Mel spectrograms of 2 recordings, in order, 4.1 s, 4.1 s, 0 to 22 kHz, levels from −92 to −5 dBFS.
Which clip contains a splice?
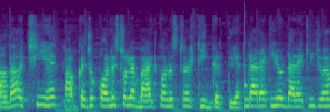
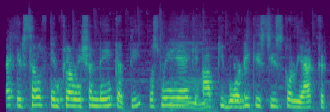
first; 2 cuts; at 0.8 s, 3.1 s

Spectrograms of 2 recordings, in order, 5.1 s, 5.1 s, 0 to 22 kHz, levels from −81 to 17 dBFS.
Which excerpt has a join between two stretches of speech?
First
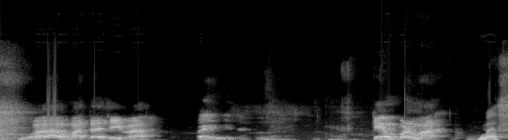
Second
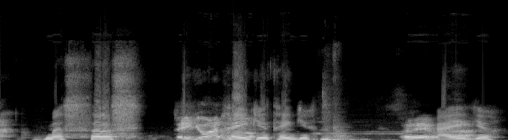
second; 1 cut; at 3.2 s

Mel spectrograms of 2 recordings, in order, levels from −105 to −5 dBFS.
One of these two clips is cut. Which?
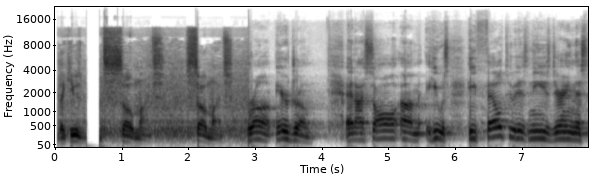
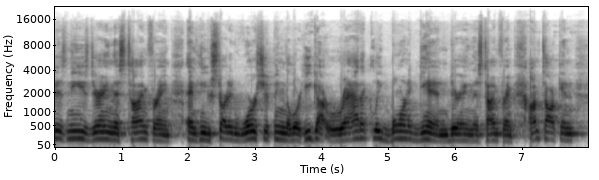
first; 1 cut; at 2.8 s

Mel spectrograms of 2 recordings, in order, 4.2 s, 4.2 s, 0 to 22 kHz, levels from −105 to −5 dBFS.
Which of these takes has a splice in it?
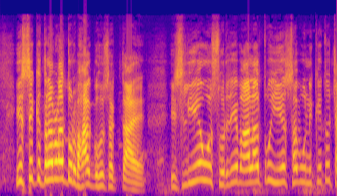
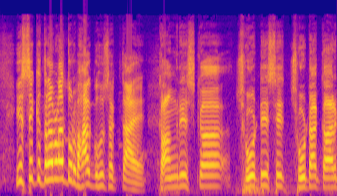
second; 2 cuts; at 1.9 s, 2.9 s

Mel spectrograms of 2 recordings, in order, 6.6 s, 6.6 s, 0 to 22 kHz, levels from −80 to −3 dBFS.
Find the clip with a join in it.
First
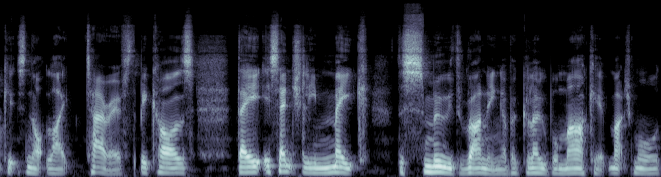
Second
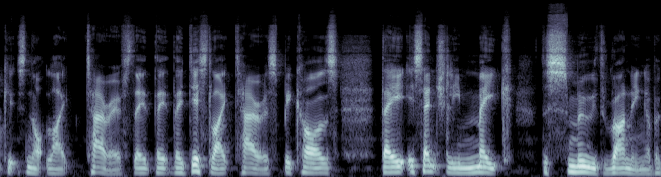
first; 1 cut; at 1.3 s

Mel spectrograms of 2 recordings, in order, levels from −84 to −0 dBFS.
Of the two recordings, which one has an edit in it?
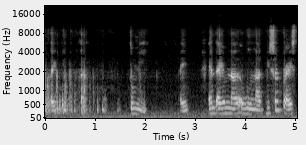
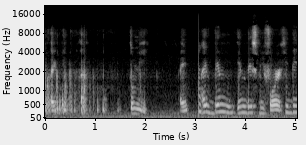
second; 1 cut; at 3.1 s

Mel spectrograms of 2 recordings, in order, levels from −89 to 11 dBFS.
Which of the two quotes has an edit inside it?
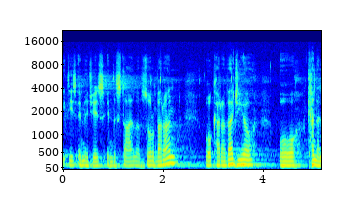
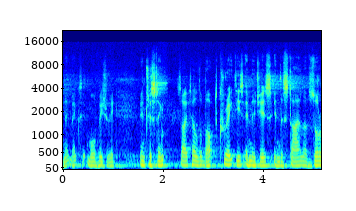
second; 1 cut; at 2.1 s

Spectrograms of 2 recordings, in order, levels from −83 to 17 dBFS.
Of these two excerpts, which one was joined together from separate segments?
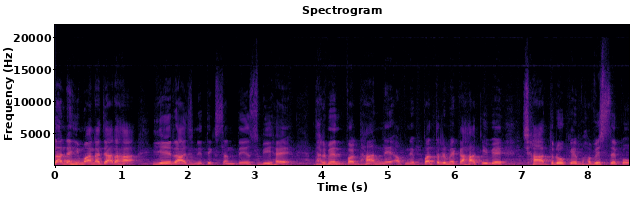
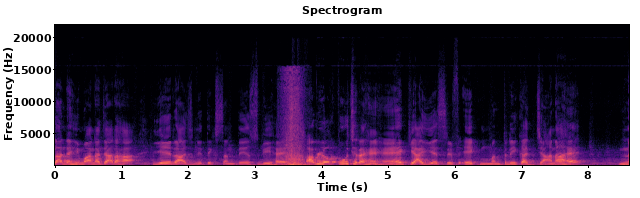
second; 1 cut; at 3.6 s

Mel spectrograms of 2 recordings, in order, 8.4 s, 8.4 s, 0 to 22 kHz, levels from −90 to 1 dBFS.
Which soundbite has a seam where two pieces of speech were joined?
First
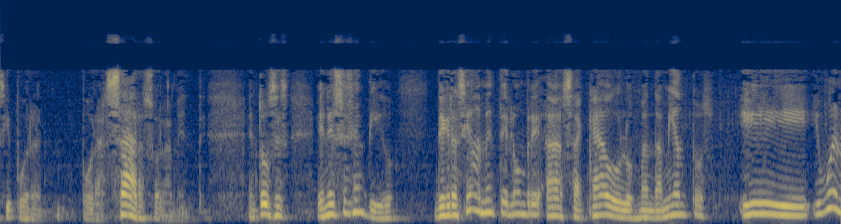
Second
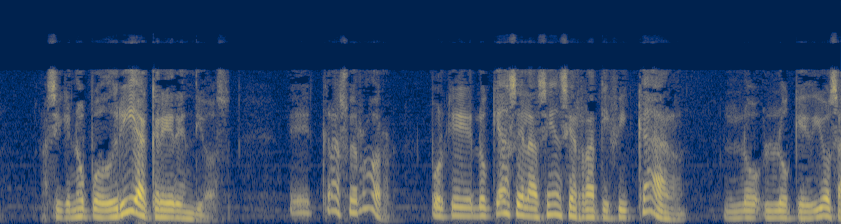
second; 1 cut; at 4.5 s

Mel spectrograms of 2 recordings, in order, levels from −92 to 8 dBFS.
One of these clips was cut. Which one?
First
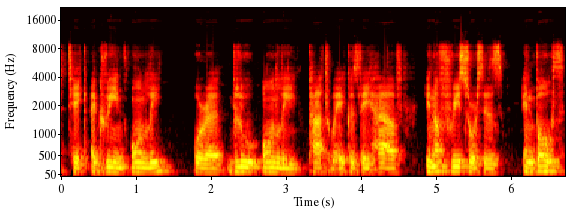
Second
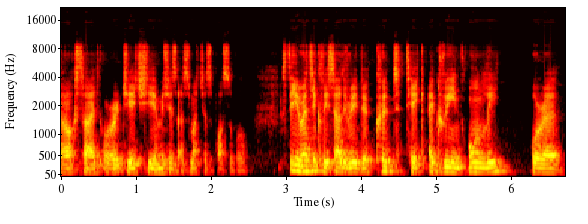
second; 1 cut; at 2.9 s

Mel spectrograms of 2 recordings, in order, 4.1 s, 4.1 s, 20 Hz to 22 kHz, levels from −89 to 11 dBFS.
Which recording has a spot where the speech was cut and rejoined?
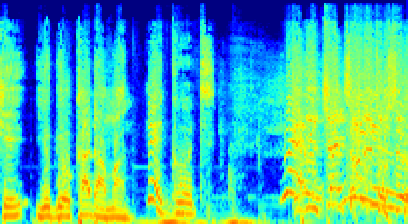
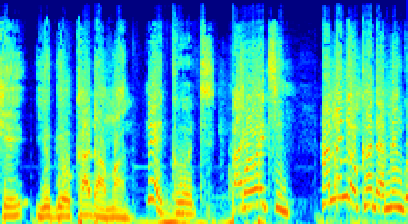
second; 1 cut; at 2.3 s

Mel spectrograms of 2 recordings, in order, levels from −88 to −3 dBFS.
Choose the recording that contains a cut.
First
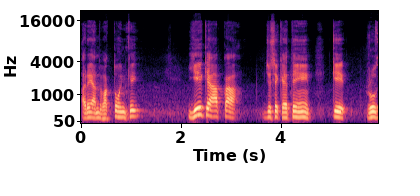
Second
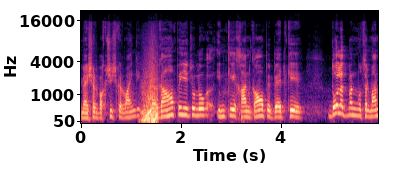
second; 1 cut; at 1.2 s

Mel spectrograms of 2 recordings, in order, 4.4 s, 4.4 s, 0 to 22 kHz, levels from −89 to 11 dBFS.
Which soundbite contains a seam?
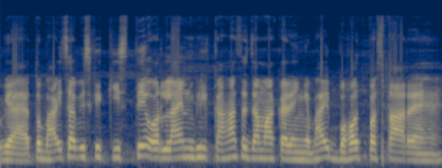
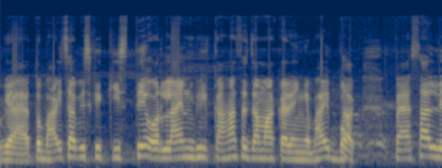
second; 1 cut; at 3.4 s

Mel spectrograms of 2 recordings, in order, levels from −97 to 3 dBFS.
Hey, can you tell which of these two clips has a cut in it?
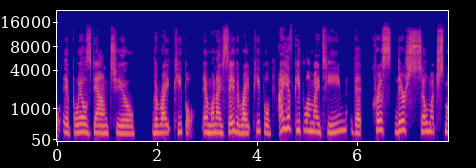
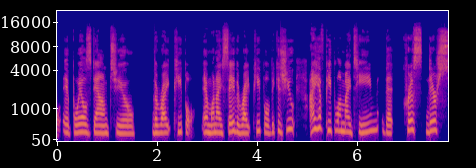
first; 1 cut; at 4.3 s

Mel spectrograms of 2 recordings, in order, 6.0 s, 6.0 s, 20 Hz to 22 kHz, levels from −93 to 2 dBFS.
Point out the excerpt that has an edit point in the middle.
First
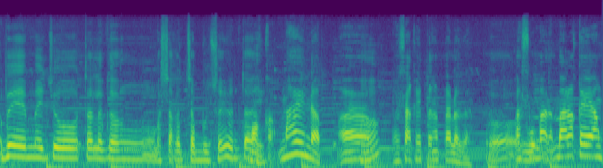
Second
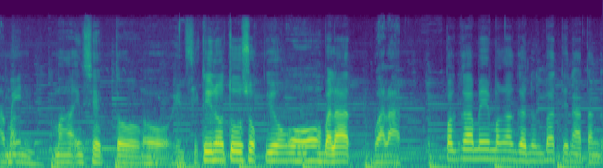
second; 1 cut; at 4.4 s

